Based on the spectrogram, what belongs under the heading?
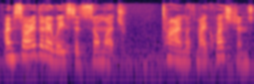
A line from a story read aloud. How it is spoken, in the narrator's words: Jonas asked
